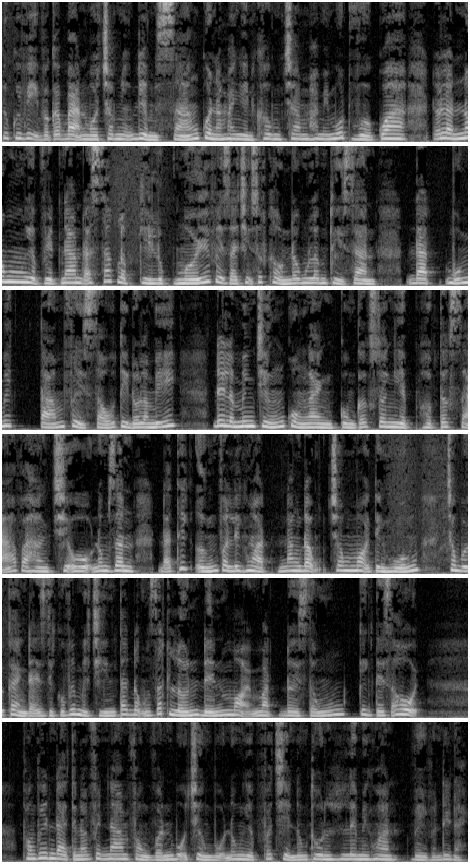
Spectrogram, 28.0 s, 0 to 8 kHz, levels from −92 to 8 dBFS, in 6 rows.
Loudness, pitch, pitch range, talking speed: -19 LUFS, 215 Hz, 190-235 Hz, 255 wpm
